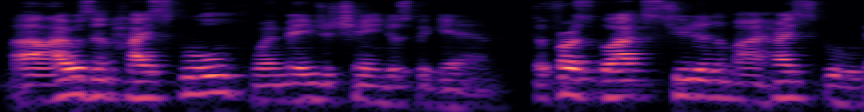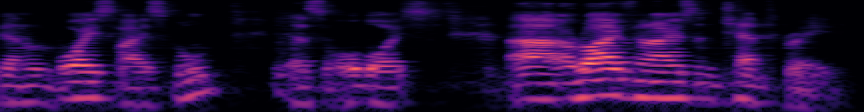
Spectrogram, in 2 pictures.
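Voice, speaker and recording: A middle-aged man from South Africa giving a measured, personal book talk from slides, with many uh fillers. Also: medium pitch, fairly bright tone, far from the mic, low-quality recording. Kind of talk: lecture with slides. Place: library event room.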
